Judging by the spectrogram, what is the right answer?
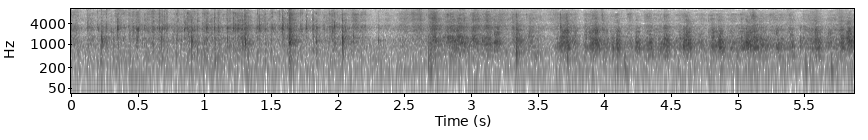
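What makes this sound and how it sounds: Fingertips tap quickly across the keys of a black plastic computer keyboard with a hollow casing, producing a dense patter of light, bright clicks. The keyboard is then turned over and the back of the plastic case is tapped and scratched, giving softer hollow knocks and scraping.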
